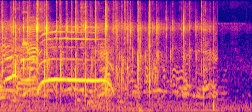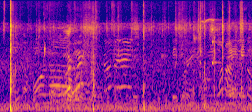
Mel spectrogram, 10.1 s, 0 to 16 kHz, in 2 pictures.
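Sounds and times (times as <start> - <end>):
players shouting: 0.0 - 4.4.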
